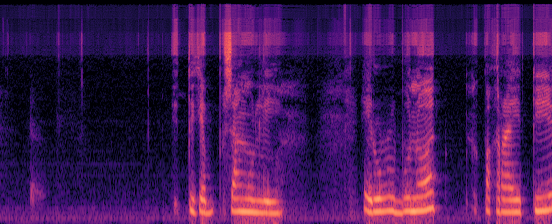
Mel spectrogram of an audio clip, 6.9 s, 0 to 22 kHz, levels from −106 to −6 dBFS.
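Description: Right through the speech there's a rough, grainy texture, likely Opus compression in music mode filling starved bands with noise, which fits about 24 kbps.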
